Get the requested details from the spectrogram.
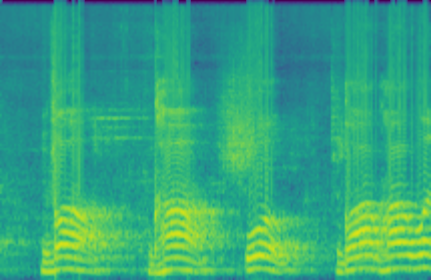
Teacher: যখন বলি তখন আমাদের কন্ঠের ভেতর থেকে ঘর্ষণটা অনেক জোরে হয় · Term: ঘোষ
